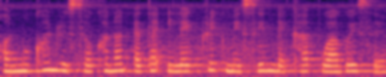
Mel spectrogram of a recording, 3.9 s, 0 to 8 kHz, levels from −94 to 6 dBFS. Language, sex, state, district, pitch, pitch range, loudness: Assamese, female, Assam, Sonitpur, 240 Hz, 235-255 Hz, -15 LUFS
